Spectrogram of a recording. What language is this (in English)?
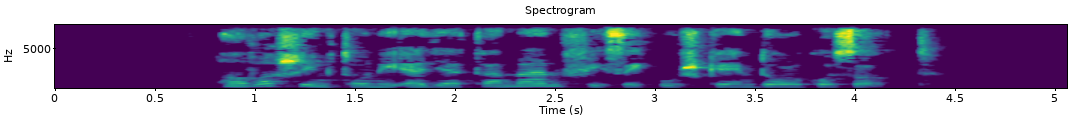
Hungarian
